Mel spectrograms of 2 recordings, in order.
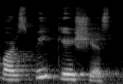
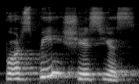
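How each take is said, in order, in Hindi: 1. बीच का अक्षर साफ़ k की आवाज़ वाला है। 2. बीच का अक्षर s जैसी आवाज़ वाला है, k नहीं। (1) "यहाँ पे के लिखा है, इसका मतलब हमें इसे कैसे पढ़ना है" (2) "इसको लोग पढ़ देते हैं"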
